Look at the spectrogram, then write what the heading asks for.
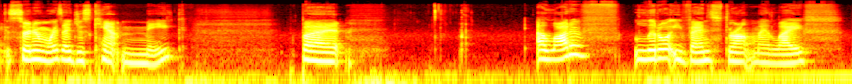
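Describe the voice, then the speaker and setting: A young woman in her twenties hosts her own podcast, talking to listeners in a candid, confiding way. Her voice is bright and forceful, smooth and crisp, with a mild stutter now and then. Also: medium pitch. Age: 20s. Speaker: podcast host. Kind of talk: casual personal monologue.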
